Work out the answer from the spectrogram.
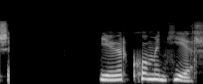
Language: Icelandic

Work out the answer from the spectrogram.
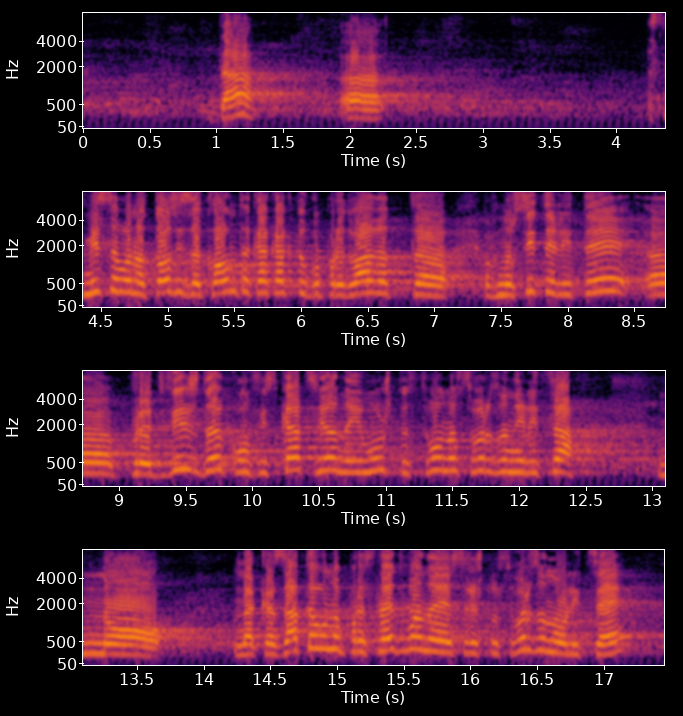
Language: Bulgarian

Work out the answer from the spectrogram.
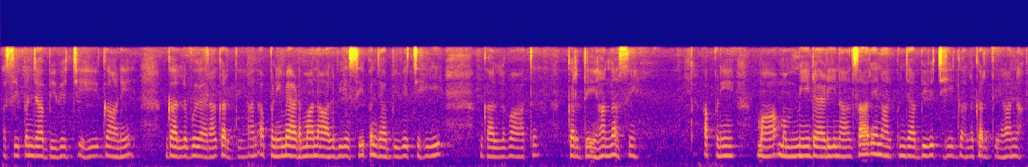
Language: Punjabi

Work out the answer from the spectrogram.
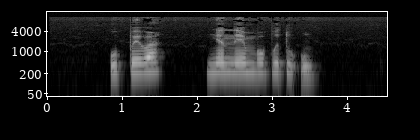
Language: Guarani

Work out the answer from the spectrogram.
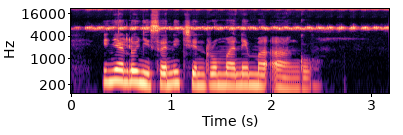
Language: Luo (Kenya and Tanzania)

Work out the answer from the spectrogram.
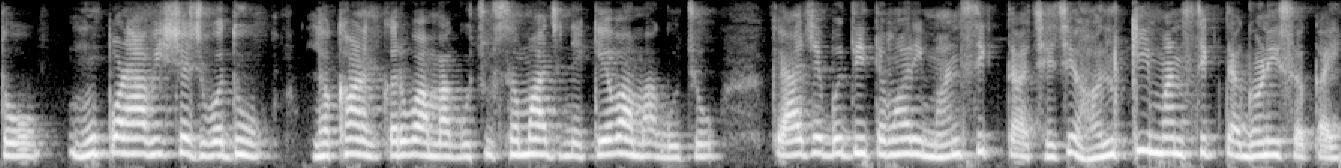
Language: Gujarati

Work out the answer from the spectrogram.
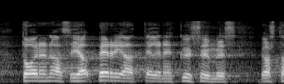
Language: Finnish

